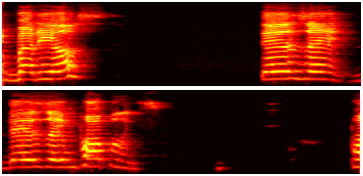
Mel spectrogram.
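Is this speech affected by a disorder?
Yes: cerebral palsy; uses a wheelchair.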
